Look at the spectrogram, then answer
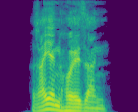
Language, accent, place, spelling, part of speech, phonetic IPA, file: German, Germany, Berlin, Reihenhäusern, noun, [ˈʁaɪ̯ənˌhɔɪ̯zɐn], De-Reihenhäusern.ogg
- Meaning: dative plural of Reihenhaus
